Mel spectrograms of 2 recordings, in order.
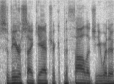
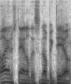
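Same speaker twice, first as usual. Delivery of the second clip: ordinary talk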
